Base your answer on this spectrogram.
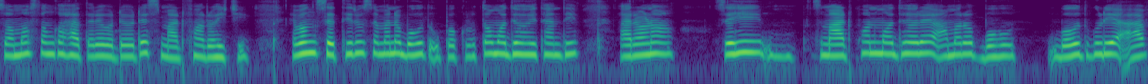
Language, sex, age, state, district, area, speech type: Odia, female, 18-30, Odisha, Subarnapur, urban, spontaneous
